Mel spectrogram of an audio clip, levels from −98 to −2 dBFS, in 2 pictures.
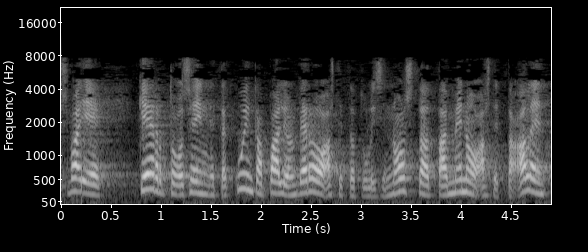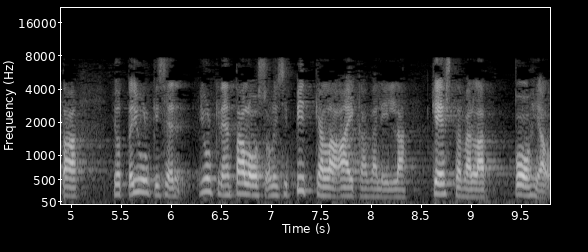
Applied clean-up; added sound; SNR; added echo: none; none; none; none.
